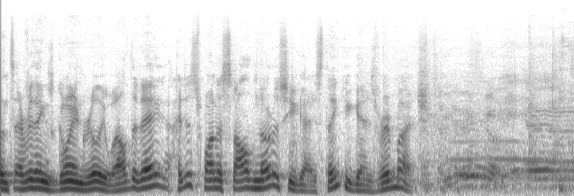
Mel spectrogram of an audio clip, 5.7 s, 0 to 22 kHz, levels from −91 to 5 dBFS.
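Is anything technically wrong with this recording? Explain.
No, nothing technically wrong turns up on listening; the signal holds steady throughout with no audible defect.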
